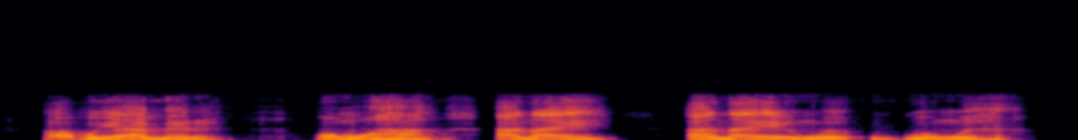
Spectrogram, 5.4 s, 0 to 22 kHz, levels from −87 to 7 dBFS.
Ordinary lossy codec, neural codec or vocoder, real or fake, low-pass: none; none; real; 7.2 kHz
